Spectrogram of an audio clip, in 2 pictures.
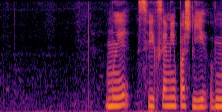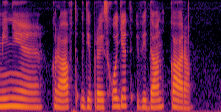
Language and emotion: Russian, neutral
